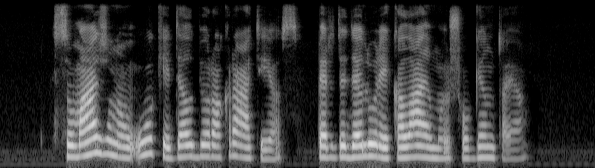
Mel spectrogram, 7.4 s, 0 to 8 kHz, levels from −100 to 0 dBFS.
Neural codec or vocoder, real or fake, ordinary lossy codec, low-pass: none; real; Opus, 64 kbps; 7.2 kHz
